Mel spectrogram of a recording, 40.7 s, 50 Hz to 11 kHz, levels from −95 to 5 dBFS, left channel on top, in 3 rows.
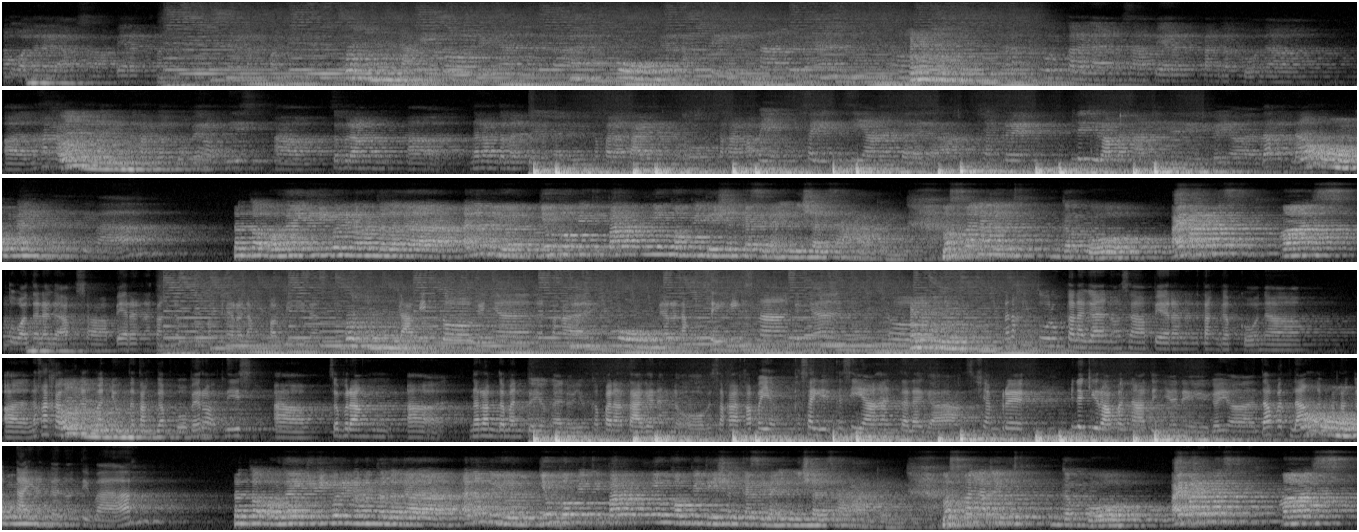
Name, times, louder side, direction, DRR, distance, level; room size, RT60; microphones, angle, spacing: voice 1, 0.0-3.4 4.0-6.0 6.5-9.3 10.0-13.0 13.5-28.7 39.0-39.7, right 6 dB, 70° right, 6 dB, 0.4 m, -39 dB
sound 1, 1.5-10.4, right 1 dB, 85° right, 1.6 m, -38 dB
voice 2, 3.4-4.1 5.7-5.8 6.1-6.6 9.1-9.7 14.1-14.9 26.5-27.5 29.4-37.2 37.5-38.4 38.8-40.4, right 1 dB, 15° right, -7 dB, 1.9 m, -31 dB
sound 2, 18.8-25.6, equal, 5° left, 0.5 m, -28 dB
9.6 x 7.4 x 4.4 m, 2.6 s
head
